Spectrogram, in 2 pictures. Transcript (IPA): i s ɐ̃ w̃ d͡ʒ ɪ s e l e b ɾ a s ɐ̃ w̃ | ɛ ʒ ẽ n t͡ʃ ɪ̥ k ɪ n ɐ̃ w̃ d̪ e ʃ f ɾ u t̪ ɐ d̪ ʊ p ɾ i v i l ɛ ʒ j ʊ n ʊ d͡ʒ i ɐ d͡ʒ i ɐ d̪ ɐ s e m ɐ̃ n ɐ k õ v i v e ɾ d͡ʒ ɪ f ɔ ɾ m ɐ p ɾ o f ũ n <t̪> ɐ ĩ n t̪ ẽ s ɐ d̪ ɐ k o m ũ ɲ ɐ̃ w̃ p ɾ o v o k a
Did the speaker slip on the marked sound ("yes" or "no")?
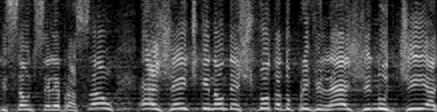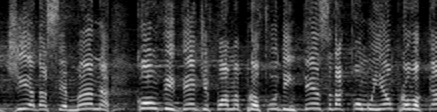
yes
